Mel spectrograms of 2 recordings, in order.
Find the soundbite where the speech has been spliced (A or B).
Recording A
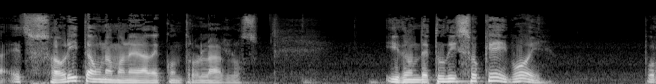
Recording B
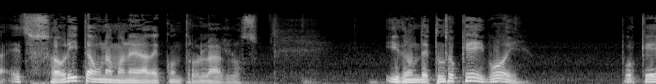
B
